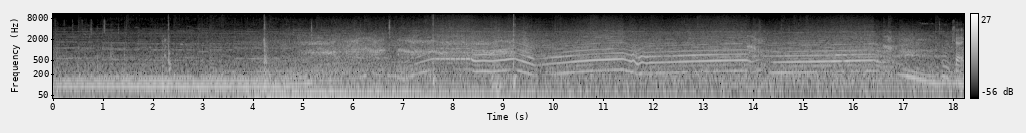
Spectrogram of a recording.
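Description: A car drives in the Transport Tycoon video game, a steady engine drone that rises and falls in pitch as it accelerates and turns, with occasional tire squeal, continuous and fairly loud throughout.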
